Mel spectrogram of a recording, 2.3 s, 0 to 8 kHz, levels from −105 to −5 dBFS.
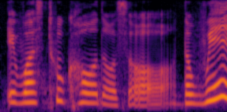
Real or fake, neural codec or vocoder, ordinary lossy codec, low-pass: fake; codec, 16 kHz, 16 kbps, FunCodec, trained on Chinese and English, 50 frames a second; none; none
